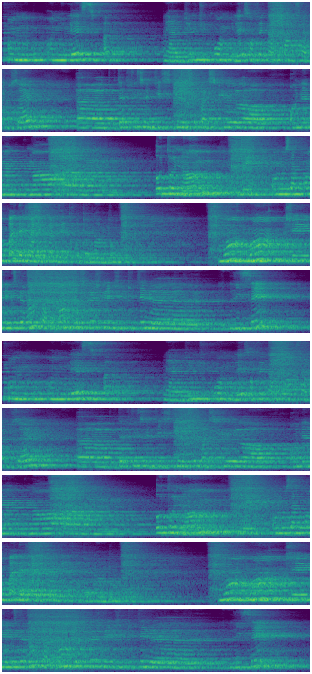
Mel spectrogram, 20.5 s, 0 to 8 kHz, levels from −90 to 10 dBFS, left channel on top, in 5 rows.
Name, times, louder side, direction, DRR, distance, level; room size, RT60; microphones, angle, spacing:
voice 1, 0.1-1.5 2.1-9.8 10.3-14.7 15.2-20.2, left 1 dB, 65° left, 0 dB, 0.8 m, -21 dB
sound 1, 3.5-3.9 6.4-6.7 8.8-9.3 11.2-11.6 12.6-12.9 13.9-14.1 15.0-15.3 16.7-17.5, left 2 dB, 35° left, 0.7 m, -29 dB
7.6 x 2.6 x 5.7 m, 2.5 s
head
